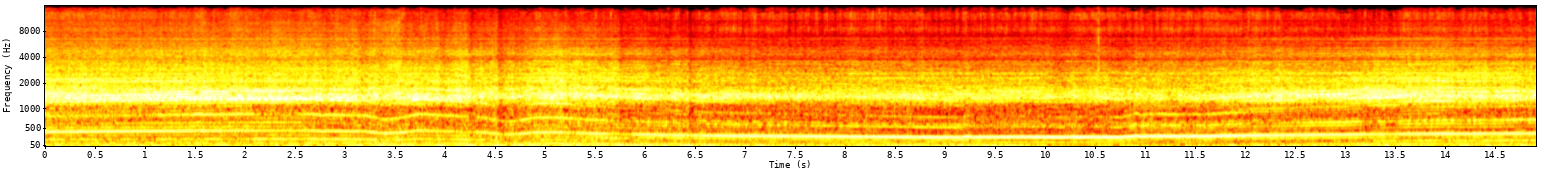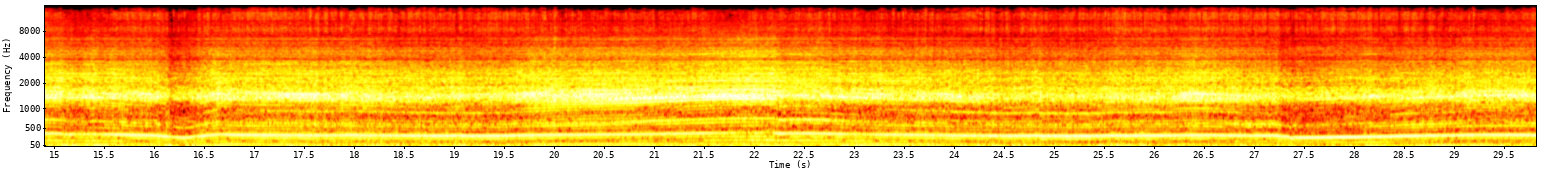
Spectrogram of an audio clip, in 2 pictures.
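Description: Onboard sound of a 600cc inline-four sport bike's engine held at high revs at racing speed, its pitch dipping sharply and recovering several times, with wind rush underneath.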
